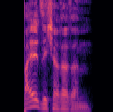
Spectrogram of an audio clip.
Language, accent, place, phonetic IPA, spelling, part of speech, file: German, Germany, Berlin, [ˈbalˌzɪçəʁəʁəm], ballsichererem, adjective, De-ballsichererem.ogg
- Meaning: strong dative masculine/neuter singular comparative degree of ballsicher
